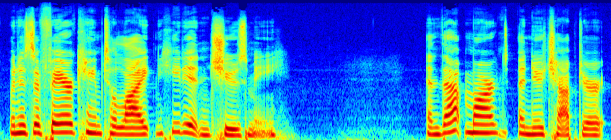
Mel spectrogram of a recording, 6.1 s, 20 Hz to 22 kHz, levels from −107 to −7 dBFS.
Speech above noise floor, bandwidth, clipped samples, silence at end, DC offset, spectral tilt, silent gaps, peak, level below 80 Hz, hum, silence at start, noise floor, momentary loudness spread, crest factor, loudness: 46 dB; 14 kHz; under 0.1%; 0.1 s; under 0.1%; -5 dB/octave; none; -4 dBFS; -42 dBFS; none; 0.1 s; -62 dBFS; 9 LU; 14 dB; -17 LUFS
